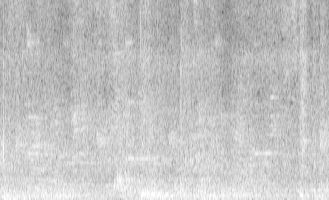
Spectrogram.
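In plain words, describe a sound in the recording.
A bowling ball rolls down a lane with a low rumble.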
